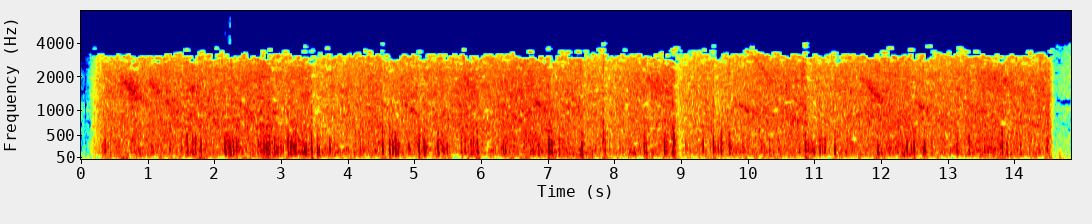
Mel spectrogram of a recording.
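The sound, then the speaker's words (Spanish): Crackling radio static from a radio amateur's recording of magnetic anomalies during a solar storm in Panamint Valley, northeast of Death Valley. A dense, steady hiss with many rapid crackles runs throughout, then cuts off abruptly at the end. “Esto pertenece a una tormenta solar, entonces. Exactamente, ahí está, pero son lo que se llamarían anomalías magnéticas que quedan plasmadas pues en ese tipo de grabaciones, ¿no?, de radioaficionados,”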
